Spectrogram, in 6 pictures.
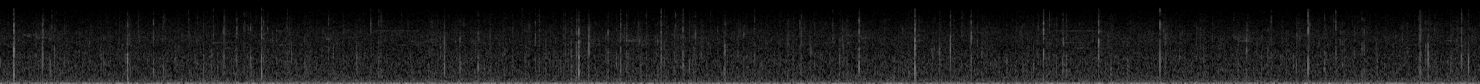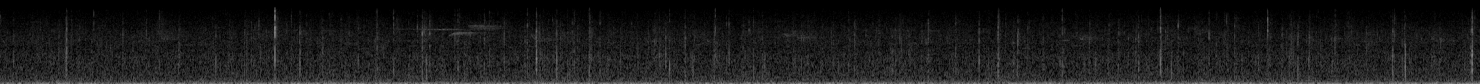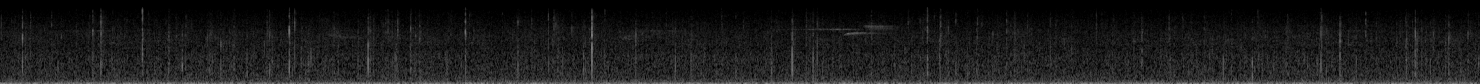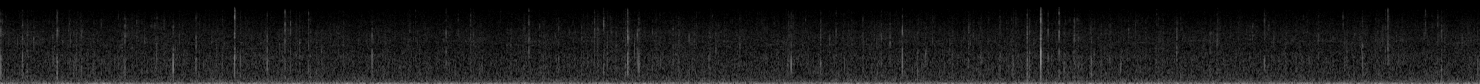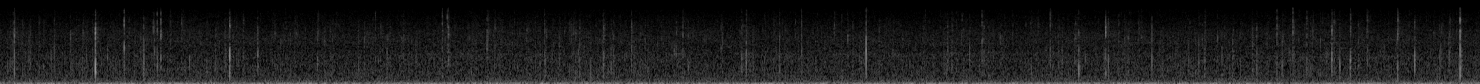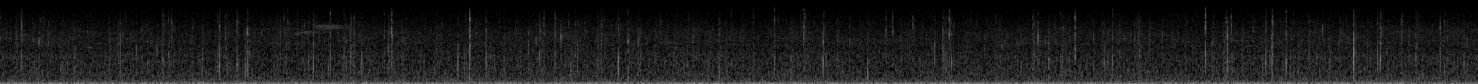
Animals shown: Black-throated Green Warbler (Setophaga virens)

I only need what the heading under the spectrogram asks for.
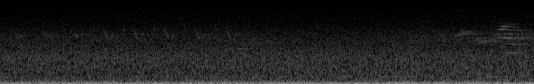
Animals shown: Blue Jay (Cyanocitta cristata)
Red-eyed Vireo (Vireo olivaceus)

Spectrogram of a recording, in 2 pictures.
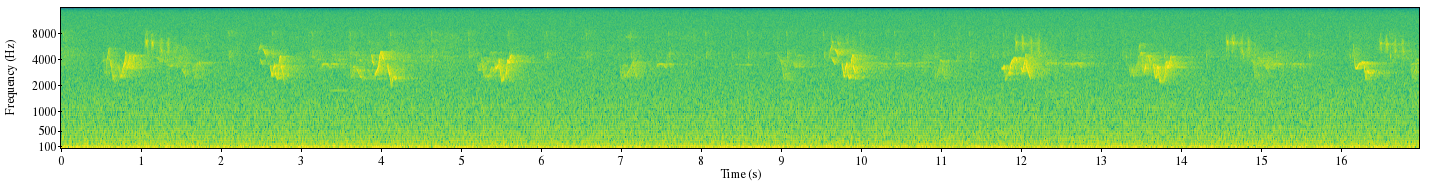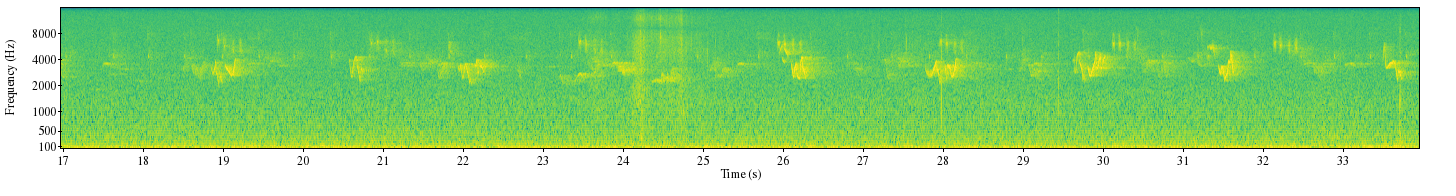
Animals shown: Ovenbird (Seiurus aurocapilla)
Red-eyed Vireo (Vireo olivaceus)
Scarlet Tanager (Piranga olivacea)
Black-capped Chickadee (Poecile atricapillus)

